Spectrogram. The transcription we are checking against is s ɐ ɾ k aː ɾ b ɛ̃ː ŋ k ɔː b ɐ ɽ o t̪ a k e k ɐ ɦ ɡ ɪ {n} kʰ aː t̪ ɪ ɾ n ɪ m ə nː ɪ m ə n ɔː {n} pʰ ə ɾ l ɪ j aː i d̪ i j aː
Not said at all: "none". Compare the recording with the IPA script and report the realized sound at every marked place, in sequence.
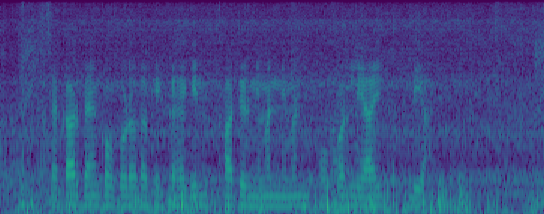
n, none

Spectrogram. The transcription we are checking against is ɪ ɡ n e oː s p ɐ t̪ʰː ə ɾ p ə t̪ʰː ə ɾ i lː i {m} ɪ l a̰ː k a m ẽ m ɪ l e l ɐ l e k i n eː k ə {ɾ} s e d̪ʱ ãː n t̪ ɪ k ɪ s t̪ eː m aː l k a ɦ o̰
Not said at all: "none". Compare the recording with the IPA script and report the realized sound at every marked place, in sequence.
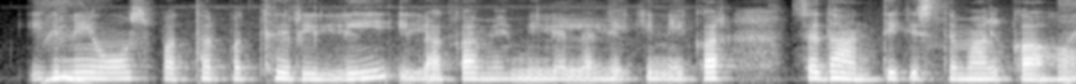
none, ɾ

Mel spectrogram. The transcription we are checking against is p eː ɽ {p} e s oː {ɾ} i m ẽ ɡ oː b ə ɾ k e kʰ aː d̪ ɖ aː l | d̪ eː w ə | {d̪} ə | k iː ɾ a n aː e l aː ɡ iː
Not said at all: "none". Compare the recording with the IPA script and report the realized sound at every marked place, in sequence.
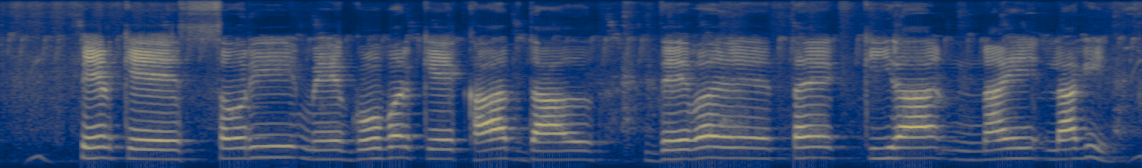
k, ɾ, t̪

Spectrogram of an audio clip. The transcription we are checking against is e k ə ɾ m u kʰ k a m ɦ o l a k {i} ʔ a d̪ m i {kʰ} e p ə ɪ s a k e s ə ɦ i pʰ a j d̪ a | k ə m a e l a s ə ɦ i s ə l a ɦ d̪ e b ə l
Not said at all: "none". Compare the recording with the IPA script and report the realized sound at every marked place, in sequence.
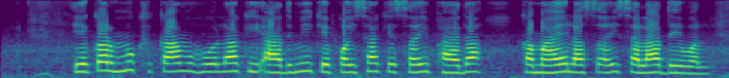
i, k

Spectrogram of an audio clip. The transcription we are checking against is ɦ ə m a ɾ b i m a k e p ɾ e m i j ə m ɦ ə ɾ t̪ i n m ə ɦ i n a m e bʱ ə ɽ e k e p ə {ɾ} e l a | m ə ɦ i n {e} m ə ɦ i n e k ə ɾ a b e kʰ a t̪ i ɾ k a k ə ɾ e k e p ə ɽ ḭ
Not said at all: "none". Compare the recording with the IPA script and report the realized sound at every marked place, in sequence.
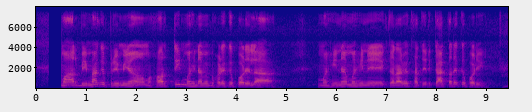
ɽ, a

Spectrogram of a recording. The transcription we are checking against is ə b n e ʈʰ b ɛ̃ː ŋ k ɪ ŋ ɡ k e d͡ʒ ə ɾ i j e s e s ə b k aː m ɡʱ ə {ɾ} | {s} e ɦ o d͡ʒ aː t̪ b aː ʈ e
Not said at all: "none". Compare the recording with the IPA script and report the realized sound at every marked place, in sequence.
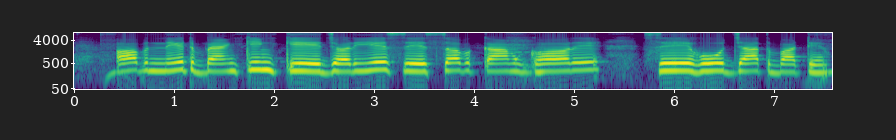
ɾ, s

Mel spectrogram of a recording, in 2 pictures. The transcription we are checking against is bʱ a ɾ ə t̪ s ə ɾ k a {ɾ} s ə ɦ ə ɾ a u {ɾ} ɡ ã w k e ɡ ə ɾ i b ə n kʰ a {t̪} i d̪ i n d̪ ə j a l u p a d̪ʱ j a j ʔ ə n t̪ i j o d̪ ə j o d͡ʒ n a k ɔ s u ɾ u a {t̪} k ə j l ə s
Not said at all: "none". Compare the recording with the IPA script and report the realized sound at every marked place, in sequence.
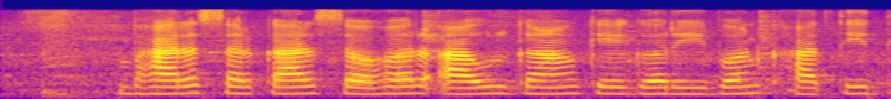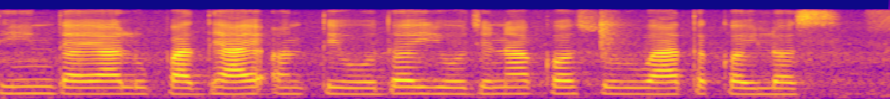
ɾ, ɾ, t̪, t̪

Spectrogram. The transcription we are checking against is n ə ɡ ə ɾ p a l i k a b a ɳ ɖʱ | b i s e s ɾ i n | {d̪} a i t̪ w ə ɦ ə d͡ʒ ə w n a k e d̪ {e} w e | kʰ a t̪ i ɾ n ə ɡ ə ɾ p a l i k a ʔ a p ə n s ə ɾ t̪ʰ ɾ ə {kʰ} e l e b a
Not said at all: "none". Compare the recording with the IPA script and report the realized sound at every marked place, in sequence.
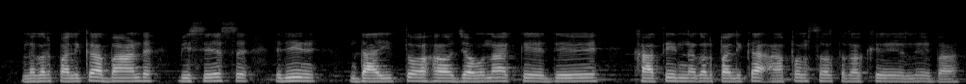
d̪, e, kʰ

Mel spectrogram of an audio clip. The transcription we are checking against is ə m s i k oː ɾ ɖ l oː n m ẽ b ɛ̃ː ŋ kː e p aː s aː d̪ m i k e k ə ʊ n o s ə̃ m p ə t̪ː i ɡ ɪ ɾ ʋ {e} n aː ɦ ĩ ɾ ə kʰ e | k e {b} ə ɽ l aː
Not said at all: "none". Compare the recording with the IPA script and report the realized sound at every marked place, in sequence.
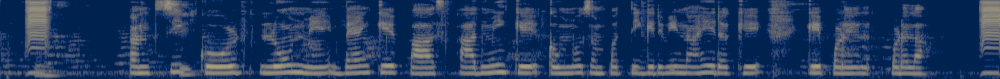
i, p

